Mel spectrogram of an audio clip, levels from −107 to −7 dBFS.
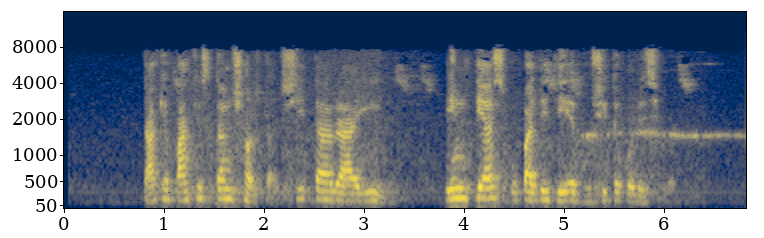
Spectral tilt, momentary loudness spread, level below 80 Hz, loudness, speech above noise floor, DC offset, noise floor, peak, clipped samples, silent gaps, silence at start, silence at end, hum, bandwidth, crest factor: -4.5 dB/octave; 15 LU; -60 dBFS; -19 LUFS; 49 dB; under 0.1%; -69 dBFS; -2 dBFS; under 0.1%; none; 0.8 s; 0.25 s; none; 8.2 kHz; 18 dB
